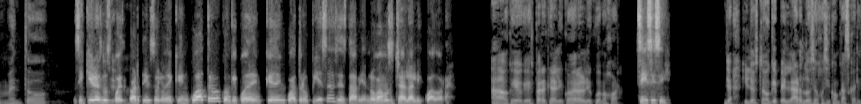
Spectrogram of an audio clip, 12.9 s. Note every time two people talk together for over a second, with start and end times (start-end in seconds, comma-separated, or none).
none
